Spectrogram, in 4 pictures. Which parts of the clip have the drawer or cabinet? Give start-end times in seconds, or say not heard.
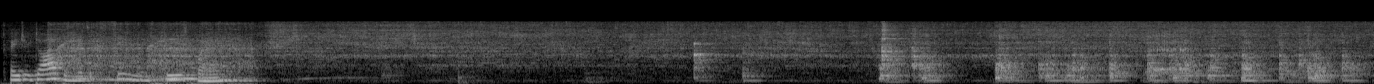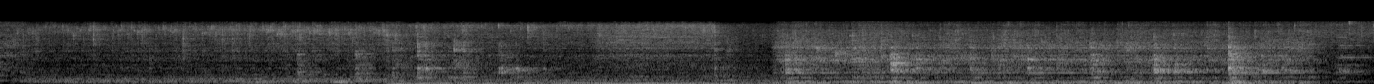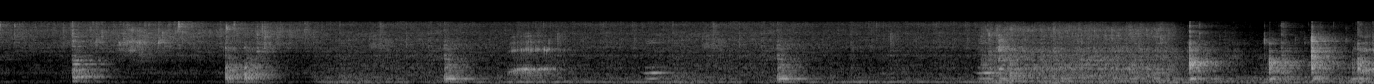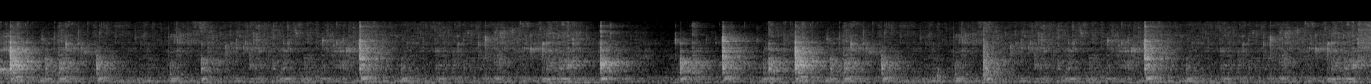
50.5-51.3.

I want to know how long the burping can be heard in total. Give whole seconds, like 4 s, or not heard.
2 s.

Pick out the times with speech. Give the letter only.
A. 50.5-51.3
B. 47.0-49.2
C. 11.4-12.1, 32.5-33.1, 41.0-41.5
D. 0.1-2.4
D.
